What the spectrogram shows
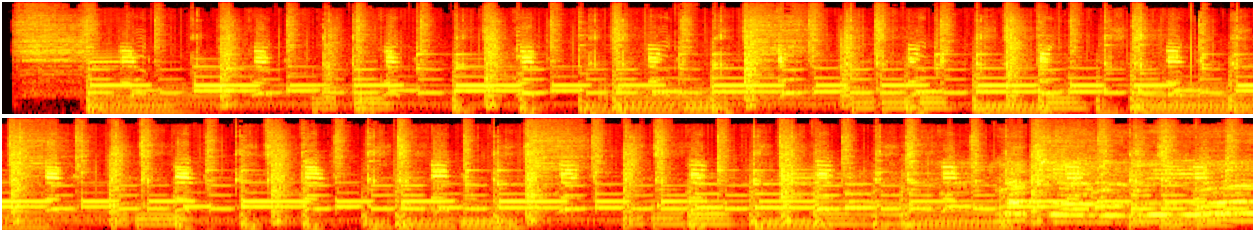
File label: samba; groove break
